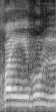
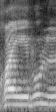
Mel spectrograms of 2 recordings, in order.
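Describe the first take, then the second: Both takes have the same delivery.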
